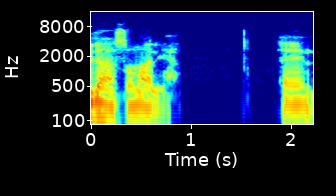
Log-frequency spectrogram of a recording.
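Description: A man speaking in short phrases, with a pause of dead silence of about a second in the middle.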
